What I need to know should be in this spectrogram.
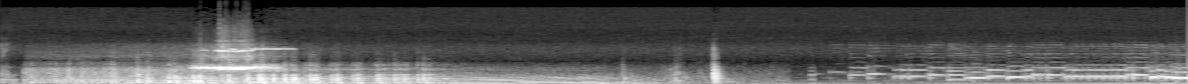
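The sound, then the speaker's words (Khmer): Car engine rumbling as a vehicle drives up and stops in front of a house, a low throbbing drone lasting a few seconds before fading out, followed by a sharp click and then melodic music. “មិនយូរប៉ុន្មានគេឮសូររថយន្តមួយបើកមកឈប់នៅចំពីមុខផ្ទះយីនួន”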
